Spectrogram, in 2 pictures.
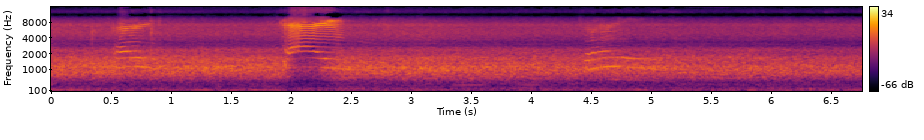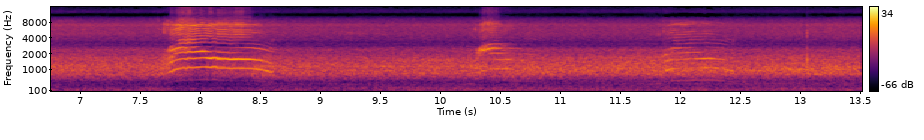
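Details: Cats and kittens meowing: a scattered series of short, thin meows, one louder around the middle, over a steady hissing background.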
